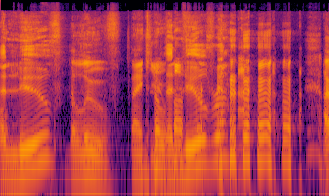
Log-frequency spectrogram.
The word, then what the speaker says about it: Louvre: like they should hang that in like the lover or whatever you know what I mean whatever it's called the Louvre the Louvre thank you I always forget how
